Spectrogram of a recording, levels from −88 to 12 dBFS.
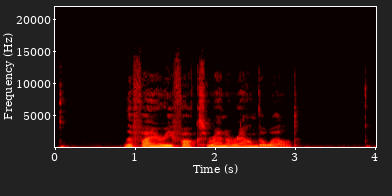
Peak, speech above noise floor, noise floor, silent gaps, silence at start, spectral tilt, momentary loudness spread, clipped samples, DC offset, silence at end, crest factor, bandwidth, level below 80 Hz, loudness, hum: -16 dBFS; 41 dB; -76 dBFS; none; 0.05 s; -7 dB/octave; 14 LU; under 0.1%; under 0.1%; 0.1 s; 22 dB; 14.5 kHz; -68 dBFS; -36 LUFS; none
